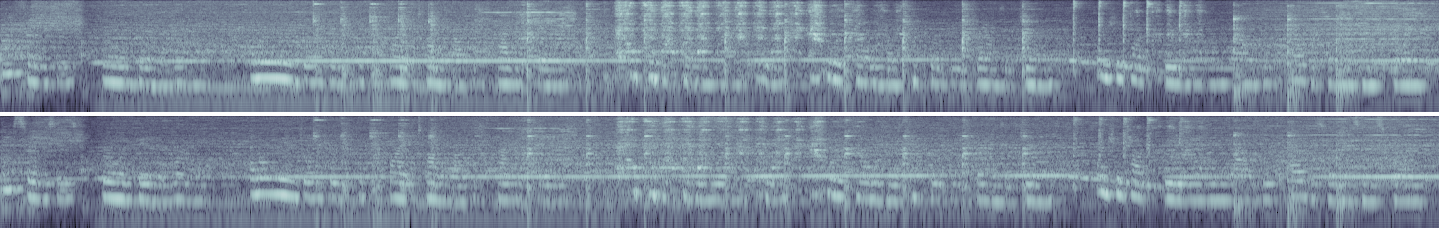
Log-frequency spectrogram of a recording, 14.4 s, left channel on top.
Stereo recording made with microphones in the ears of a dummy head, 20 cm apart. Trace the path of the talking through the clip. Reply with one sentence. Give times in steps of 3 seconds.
In this clip you hear the talking on the right from 0 s, in the centre from 3 s, on the left from 6 s, in the centre from 9 s and on the right from 12 s.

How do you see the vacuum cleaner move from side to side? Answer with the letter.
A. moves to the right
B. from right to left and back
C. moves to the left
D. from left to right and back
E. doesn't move
A.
